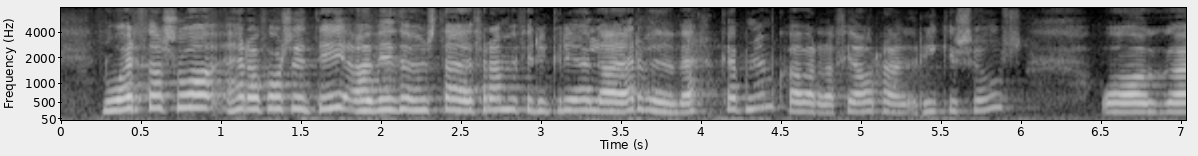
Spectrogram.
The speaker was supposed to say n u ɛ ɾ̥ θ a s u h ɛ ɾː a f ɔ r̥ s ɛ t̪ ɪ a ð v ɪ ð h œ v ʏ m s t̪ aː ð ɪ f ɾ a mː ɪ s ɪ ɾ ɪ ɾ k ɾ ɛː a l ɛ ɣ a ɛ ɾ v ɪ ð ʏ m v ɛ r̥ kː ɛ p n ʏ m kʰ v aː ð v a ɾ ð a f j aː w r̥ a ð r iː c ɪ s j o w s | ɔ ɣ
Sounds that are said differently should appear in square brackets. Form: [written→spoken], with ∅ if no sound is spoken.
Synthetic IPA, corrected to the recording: n u ɛ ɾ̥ θ a s [u→ɔ] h ɛ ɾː a f ɔ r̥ s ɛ t̪ ɪ a ð v ɪ ð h œ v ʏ m s t̪ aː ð ɪ f ɾ a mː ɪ [s→f] ɪ ɾ ɪ ɾ k ɾ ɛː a l ɛ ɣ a ɛ ɾ v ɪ ð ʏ m v ɛ r̥ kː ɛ p n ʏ m kʰ v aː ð v a ɾ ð a f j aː w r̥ a [ð→ɣ] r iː c ɪ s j o w s | ɔ ɣ

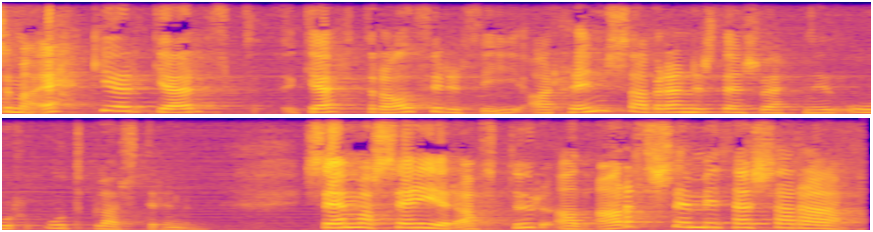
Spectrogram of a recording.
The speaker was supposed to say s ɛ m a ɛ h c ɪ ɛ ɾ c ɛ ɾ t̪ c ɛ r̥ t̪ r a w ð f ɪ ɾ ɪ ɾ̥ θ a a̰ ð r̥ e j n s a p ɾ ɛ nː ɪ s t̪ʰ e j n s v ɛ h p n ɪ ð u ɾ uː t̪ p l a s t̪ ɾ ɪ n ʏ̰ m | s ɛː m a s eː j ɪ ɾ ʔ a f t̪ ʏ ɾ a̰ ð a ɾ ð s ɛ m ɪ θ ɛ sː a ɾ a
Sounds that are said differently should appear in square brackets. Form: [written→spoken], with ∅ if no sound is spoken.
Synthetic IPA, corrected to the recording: s ɛ m a ɛ h c ɪ ɛ ɾ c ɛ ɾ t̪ c ɛ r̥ t̪ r a w ð f ɪ ɾ ɪ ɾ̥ θ [a→i] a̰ ð r̥ e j n s a p ɾ ɛ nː ɪ s [t̪ʰ→t̪] e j n s v ɛ h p n ɪ ð u ɾ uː t̪ p l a s t̪ ɾ ɪ n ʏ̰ m | s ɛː m a s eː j ɪ ɾ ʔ a f t̪ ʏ ɾ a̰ ð a ɾ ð s ɛ m ɪ θ ɛ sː a ɾ a

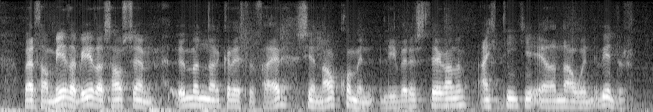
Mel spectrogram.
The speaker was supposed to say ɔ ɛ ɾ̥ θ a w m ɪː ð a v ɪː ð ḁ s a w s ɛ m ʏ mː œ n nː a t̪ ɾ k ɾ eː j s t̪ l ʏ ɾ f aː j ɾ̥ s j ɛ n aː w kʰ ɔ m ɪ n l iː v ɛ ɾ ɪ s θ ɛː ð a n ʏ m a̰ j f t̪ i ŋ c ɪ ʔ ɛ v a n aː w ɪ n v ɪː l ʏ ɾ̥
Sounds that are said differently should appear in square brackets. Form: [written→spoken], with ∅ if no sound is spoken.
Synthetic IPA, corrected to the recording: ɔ ɛ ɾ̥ θ a w m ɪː ð a v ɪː ð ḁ s a w s ɛ m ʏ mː œ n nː a [t̪→∅] ɾ k ɾ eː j s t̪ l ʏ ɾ f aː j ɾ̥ s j ɛ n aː w kʰ ɔ m ɪ n l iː v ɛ ɾ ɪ s θ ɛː [ð→ɣ] a n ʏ m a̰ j [f→h] t̪ i [ŋ→ɲ] c ɪ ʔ ɛ [v→ð] a n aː w ɪ n v ɪː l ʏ ɾ̥

